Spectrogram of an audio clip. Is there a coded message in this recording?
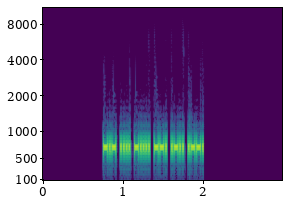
Yes: Morse code from 0.8 to 2.0 s, heard as a keyed tone, about 67 wpm, 700 Hz. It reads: KH6GLP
